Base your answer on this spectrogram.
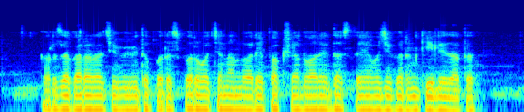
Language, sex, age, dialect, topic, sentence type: Marathi, male, 25-30, Northern Konkan, banking, statement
